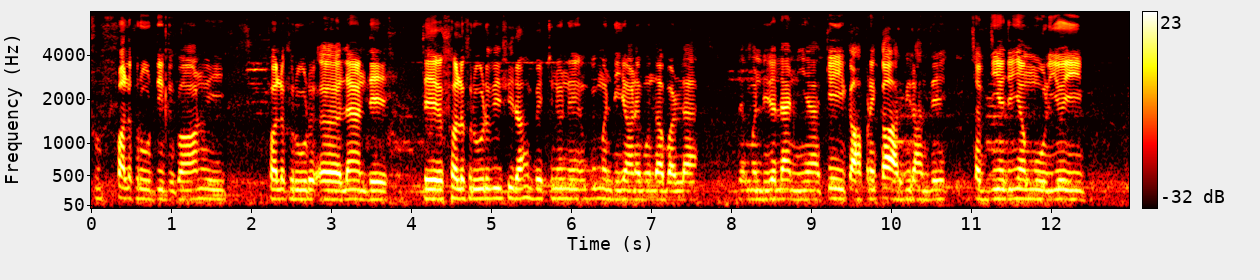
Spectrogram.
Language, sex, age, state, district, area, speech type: Dogri, male, 18-30, Jammu and Kashmir, Samba, rural, spontaneous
